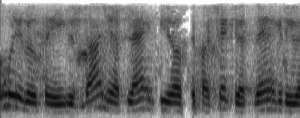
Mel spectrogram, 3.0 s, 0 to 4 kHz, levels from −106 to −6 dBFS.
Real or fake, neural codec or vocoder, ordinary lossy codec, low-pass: fake; codec, 16 kHz, 2 kbps, FunCodec, trained on Chinese and English, 25 frames a second; AAC, 16 kbps; 3.6 kHz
